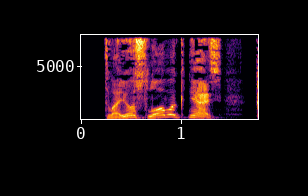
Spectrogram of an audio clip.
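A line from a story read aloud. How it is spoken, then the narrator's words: Shouting after someone. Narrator (Russian): крикнул ему вслед Сварк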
